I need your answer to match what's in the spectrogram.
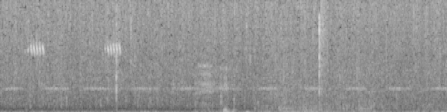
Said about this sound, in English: And after a couple of minutes of the thunder getting closer and maybe a little bit more regular, there was the very smallest drops that you could hear kind of dropping on leaves and things. And now we've got to this. Rain's quite heavy.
